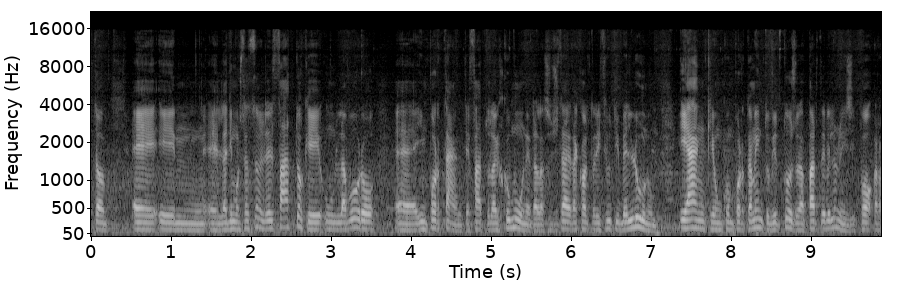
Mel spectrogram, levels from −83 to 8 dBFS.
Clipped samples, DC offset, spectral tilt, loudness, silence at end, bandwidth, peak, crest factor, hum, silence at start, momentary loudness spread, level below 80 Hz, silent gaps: under 0.1%; under 0.1%; -5.5 dB/octave; -24 LUFS; 0 s; 16 kHz; 0 dBFS; 24 dB; none; 0 s; 6 LU; -48 dBFS; none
